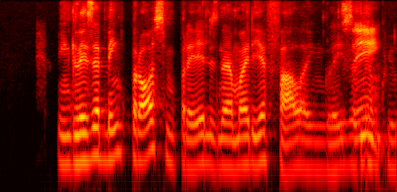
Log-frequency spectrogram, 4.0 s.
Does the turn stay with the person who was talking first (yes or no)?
no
